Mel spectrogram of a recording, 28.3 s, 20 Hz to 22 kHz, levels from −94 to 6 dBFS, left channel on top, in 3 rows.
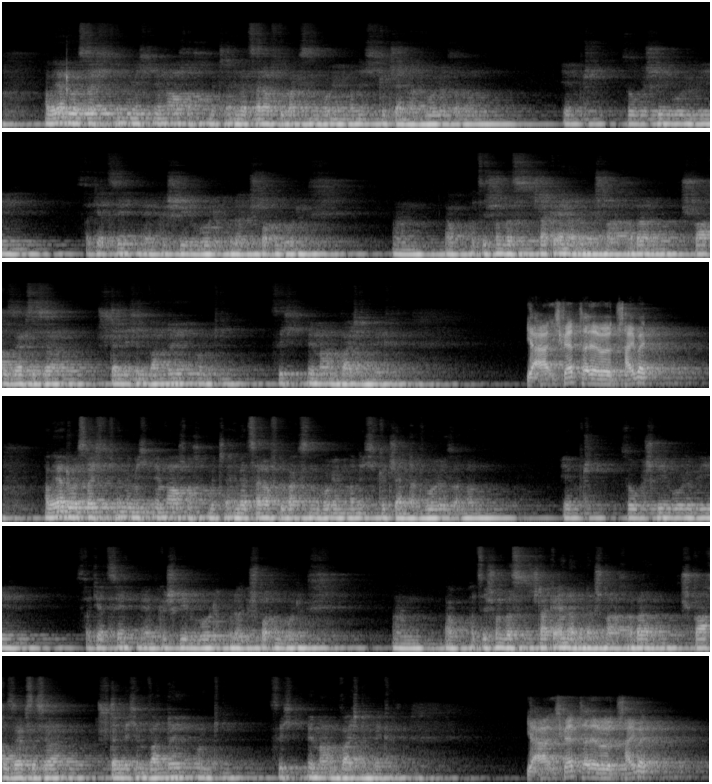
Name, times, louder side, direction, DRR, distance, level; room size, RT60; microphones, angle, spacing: voice 1, 0.6-6.5 7.5-7.8 8.3-9.6 10.5-13.8 14.6-18.2 18.5-19.7 20.2-21.8 22.6-24.2, right 1 dB, 70° right, -1 dB, 1.3 m, -26 dB
voice 2, 25.9-27.5, left 4 dB, 40° left, 9 dB, 0.7 m, -25 dB
17.5 x 14.0 x 3.6 m, 2.3 s
head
